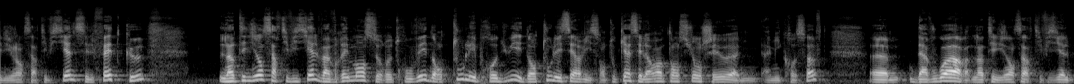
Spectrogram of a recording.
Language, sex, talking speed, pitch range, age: French, male, 205 wpm, 105-150 Hz, 30-49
